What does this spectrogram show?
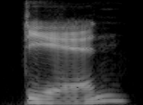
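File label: "dian3", chinese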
